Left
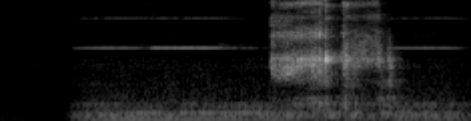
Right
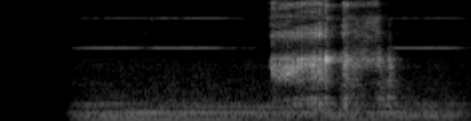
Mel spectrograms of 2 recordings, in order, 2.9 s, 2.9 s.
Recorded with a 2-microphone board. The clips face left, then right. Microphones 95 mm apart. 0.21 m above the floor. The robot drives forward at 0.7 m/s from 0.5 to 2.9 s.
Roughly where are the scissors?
Right.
